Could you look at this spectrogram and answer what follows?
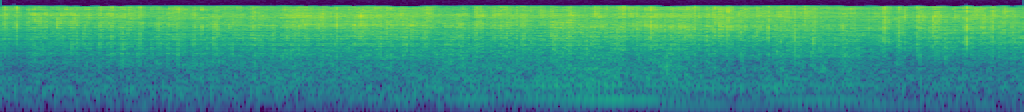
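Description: Stick (manual arc) welding: the electrode's arc crackling and sizzling steadily as it burns down, laying a weld on a square steel tube frame.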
